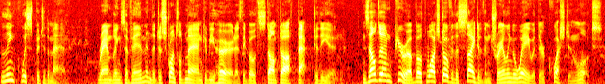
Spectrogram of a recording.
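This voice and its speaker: Animated male story narrator. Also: medium pitch, moderate pace, a little hiss or hum. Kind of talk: dramatic scripted story narration.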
